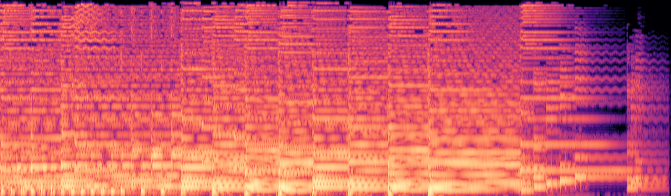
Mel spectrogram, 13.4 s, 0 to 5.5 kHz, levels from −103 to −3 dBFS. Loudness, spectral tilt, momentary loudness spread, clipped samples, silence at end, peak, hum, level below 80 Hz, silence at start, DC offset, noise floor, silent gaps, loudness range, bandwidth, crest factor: -12 LUFS; -7.5 dB/octave; 11 LU; under 0.1%; 0.25 s; 0 dBFS; none; -22 dBFS; 0 s; under 0.1%; -34 dBFS; none; 6 LU; 5.4 kHz; 12 dB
